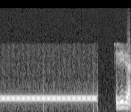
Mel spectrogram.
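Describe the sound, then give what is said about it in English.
A steady, loud telephone dial tone hums for about two seconds with a couple of faint clicks as a call is placed to a boutique, then cuts off abruptly before a voice begins speaking. “All right, I think I found the number to the boutique. I think this is going to be the last call I make.”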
